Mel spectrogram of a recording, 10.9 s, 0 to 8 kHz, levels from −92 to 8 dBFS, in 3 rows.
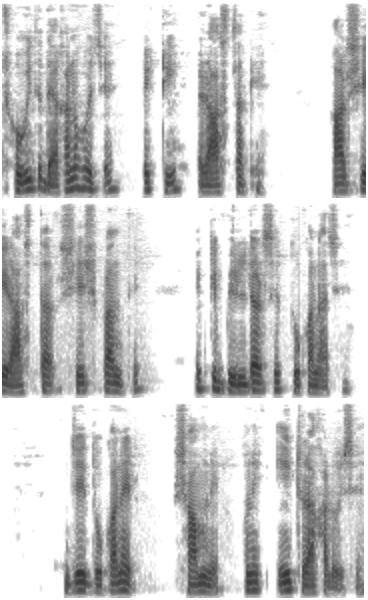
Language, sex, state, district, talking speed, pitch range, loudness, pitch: Bengali, male, West Bengal, Jhargram, 120 wpm, 105-135 Hz, -21 LUFS, 120 Hz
